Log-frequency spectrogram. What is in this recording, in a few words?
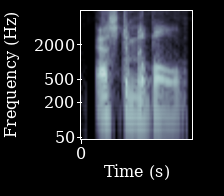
"estimable", American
